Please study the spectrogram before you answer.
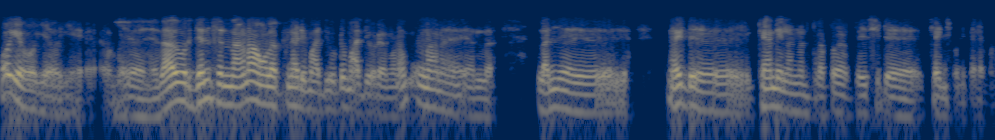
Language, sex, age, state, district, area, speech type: Tamil, male, 45-60, Tamil Nadu, Theni, rural, conversation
